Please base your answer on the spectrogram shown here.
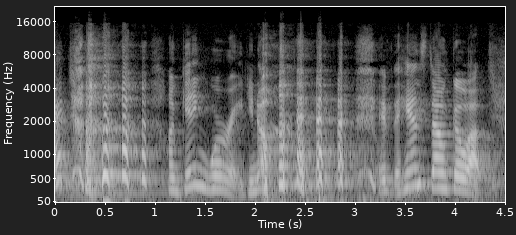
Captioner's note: laughs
